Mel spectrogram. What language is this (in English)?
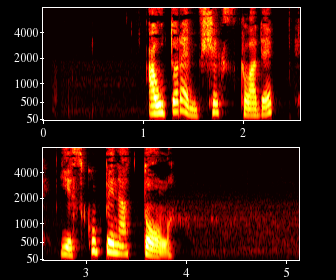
Czech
